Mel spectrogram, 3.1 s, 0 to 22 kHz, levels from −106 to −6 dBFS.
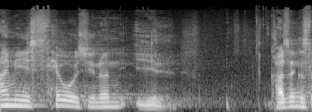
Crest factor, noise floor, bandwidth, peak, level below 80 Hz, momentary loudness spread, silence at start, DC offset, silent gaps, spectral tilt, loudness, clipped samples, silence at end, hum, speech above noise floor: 20 dB; -49 dBFS; 17.5 kHz; -4 dBFS; -64 dBFS; 8 LU; 0 s; under 0.1%; none; -5 dB/octave; -24 LUFS; under 0.1%; 0 s; none; 26 dB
